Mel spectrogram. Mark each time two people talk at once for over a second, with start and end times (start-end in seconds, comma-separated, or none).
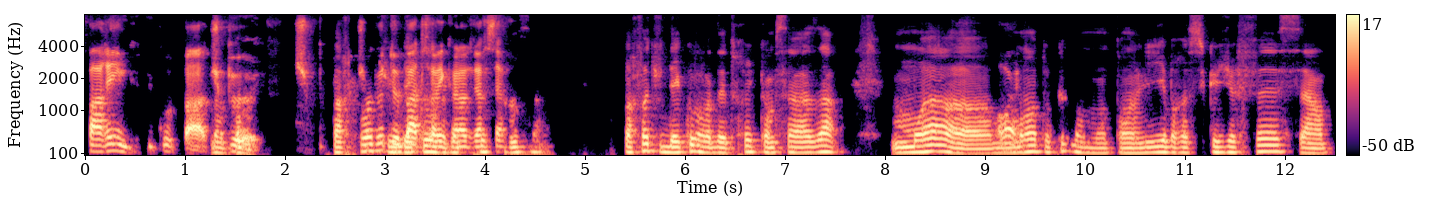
2.7-4.2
